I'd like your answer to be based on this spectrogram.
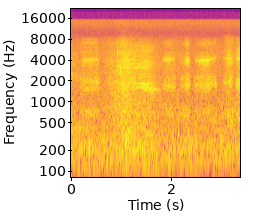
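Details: Son aged 3 months, 16.5 pounds, with laryngomalacia, who sounds like this on his back, sitting, and in his first minute on his stomach. Noisy, high-pitched squeaky breaths with each inhalation: inspiratory stridor.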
